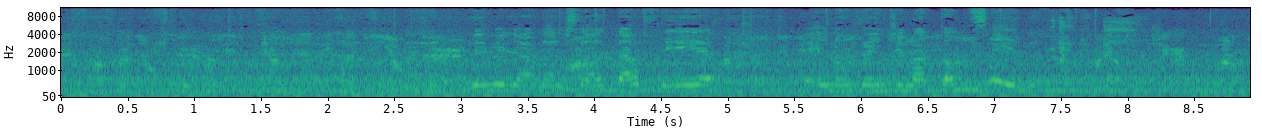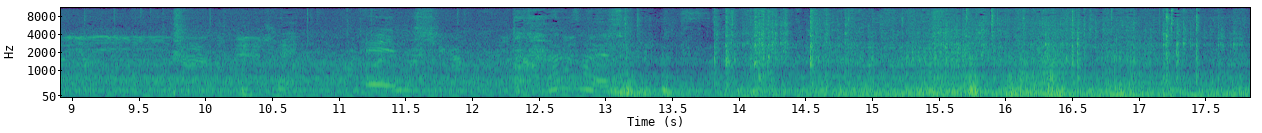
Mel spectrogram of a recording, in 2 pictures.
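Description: A vehicle engine rumbles steadily from inside the vehicle.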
